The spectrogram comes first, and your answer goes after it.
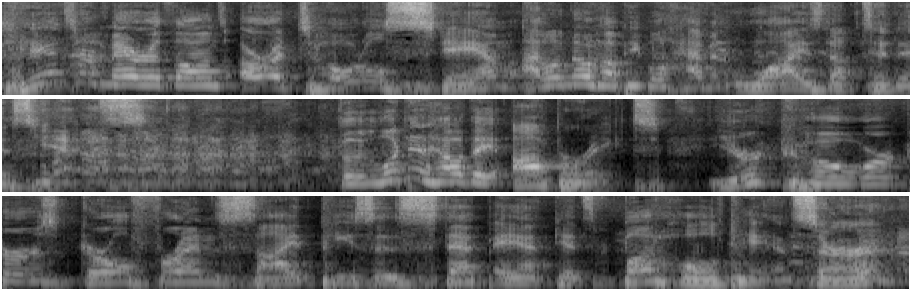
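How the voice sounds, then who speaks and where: A man's fairly high voice with very wide pitch swings, music playing in the background. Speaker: stand-up comedian. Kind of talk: stand-up comedy performance.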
